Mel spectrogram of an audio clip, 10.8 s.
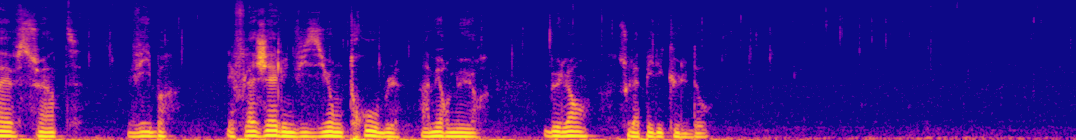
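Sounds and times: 
speech: 0:00.0 - 0:07.2
rain falling: 0:00.0 - 0:10.7.

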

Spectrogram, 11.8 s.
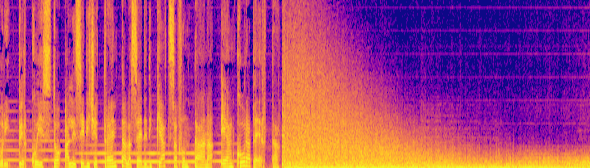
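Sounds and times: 
speech: 0:00.0 - 0:05.9
bomb explosion at Piazza Fontana in Milan in the afternoon: 0:05.6 - 0:11.7.

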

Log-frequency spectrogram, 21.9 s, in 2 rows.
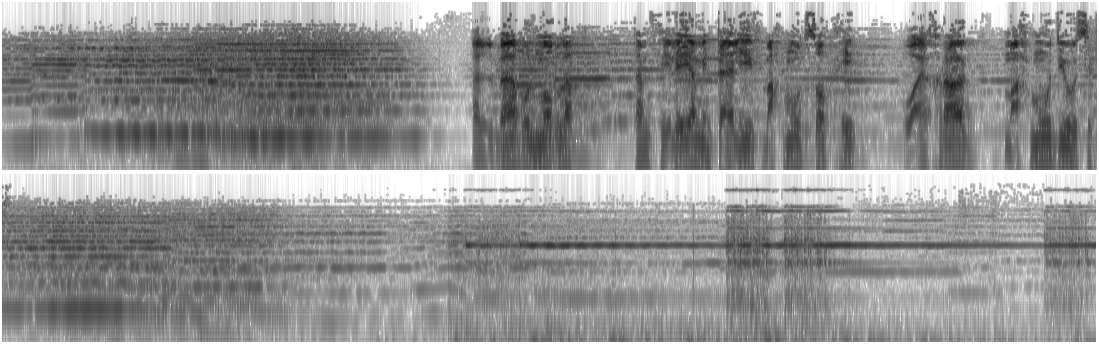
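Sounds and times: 
sustained music: 0:00.0 - 0:21.8
speech: 0:04.7 - 0:11.1
telephone bell ringing in a doctor's home: 0:15.4 - 0:21.8.

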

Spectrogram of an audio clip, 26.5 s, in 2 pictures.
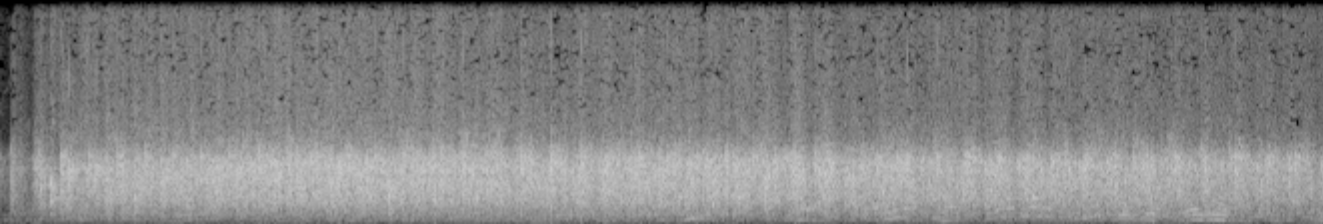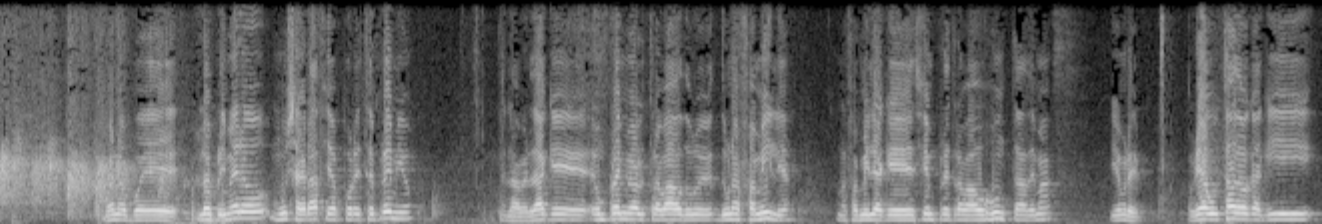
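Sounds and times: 
audience applause: 0:00.0 - 0:15.0
speech: 0:14.3 - 0:17.4, 0:18.2 - 0:26.4.

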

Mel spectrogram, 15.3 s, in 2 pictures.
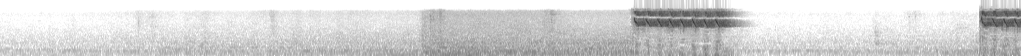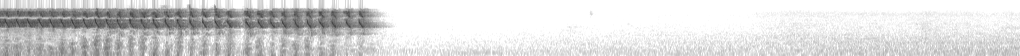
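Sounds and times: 
White-rumped shama trilling: 0:04.8 - 0:05.6, 0:07.4 - 0:10.6.

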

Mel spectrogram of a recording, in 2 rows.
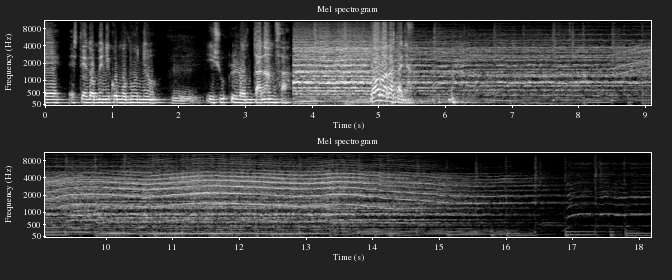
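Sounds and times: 
speech: 0:00.1 - 0:03.8, 0:04.9 - 0:06.3
distant siren: 0:03.8 - 0:16.5.

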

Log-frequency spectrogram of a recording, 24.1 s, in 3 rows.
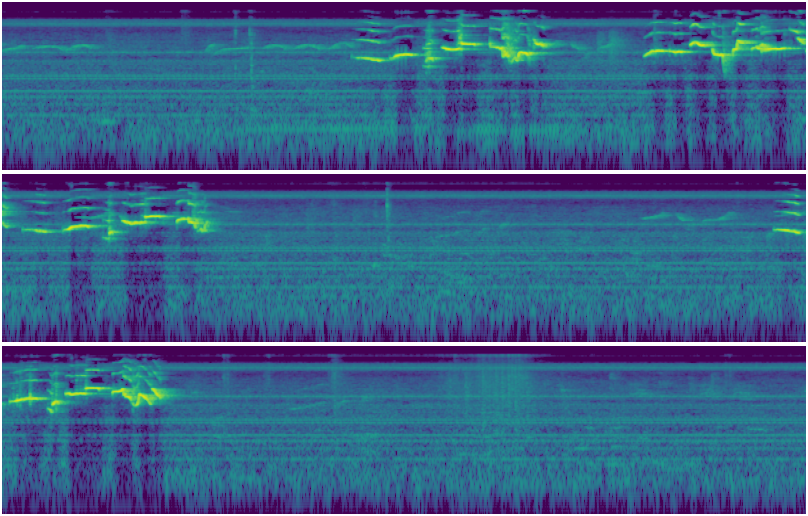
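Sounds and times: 
Oriental magpie-robin song: 0:00.0 - 0:10.5, 0:14.4 - 0:18.0, 0:18.9 - 0:19.9, 0:21.6 - 0:24.1.

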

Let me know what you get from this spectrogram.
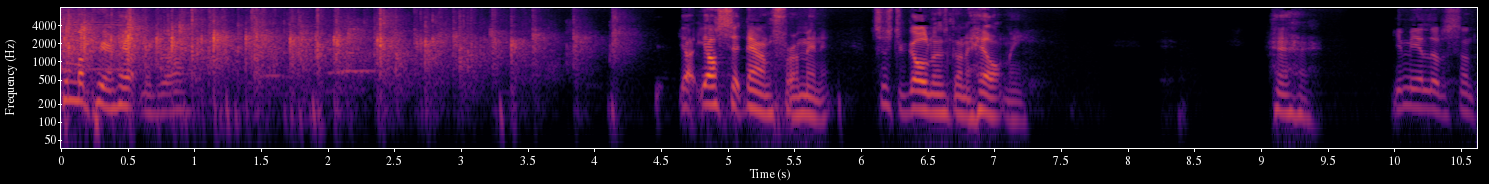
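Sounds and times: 
crowd clapping hands: 0:00.0 - 0:04.4
speech: 0:00.1 - 0:01.2, 0:04.6 - 0:07.3, 0:09.1 - 0:10.6.

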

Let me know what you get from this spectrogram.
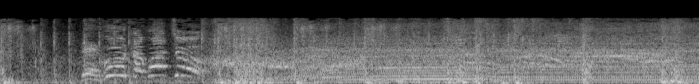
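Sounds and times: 
road noise: 0:00.0 - 0:06.9
coupé engine roaring at high revs: 0:02.0 - 0:06.9
tires squealing: 0:02.0 - 0:06.9.

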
